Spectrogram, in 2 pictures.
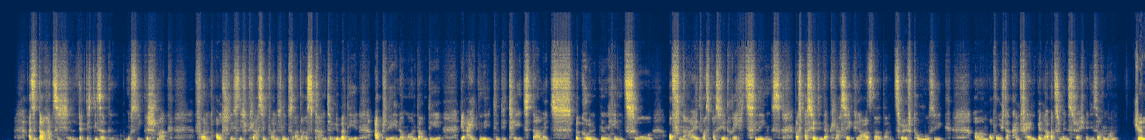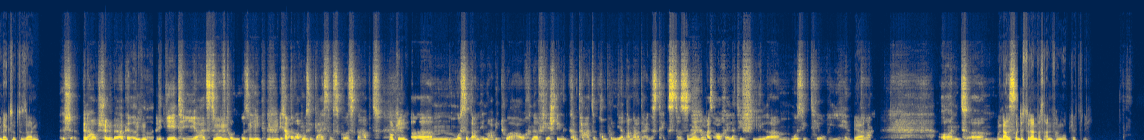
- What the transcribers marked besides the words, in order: other background noise; static
- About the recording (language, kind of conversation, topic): German, podcast, Wie hat sich dein Musikgeschmack im Laufe der Jahre verändert?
